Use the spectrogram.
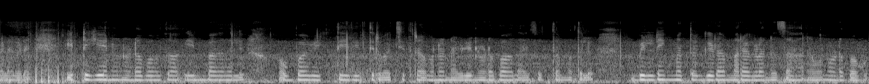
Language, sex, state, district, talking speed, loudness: Kannada, female, Karnataka, Mysore, 130 wpm, -18 LUFS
